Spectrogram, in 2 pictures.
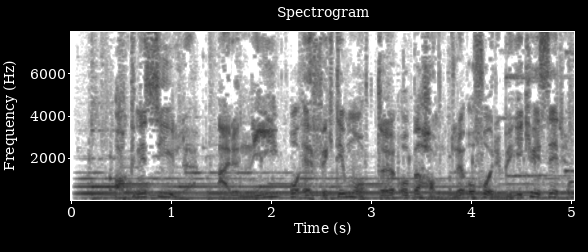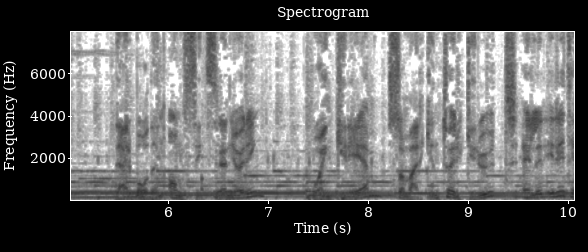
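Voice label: Norwegian commercial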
